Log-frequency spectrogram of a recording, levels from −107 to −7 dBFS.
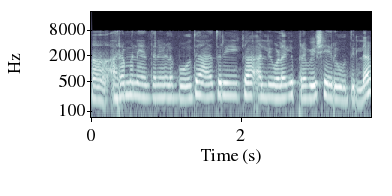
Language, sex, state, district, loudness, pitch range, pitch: Kannada, female, Karnataka, Shimoga, -16 LUFS, 200-230 Hz, 215 Hz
